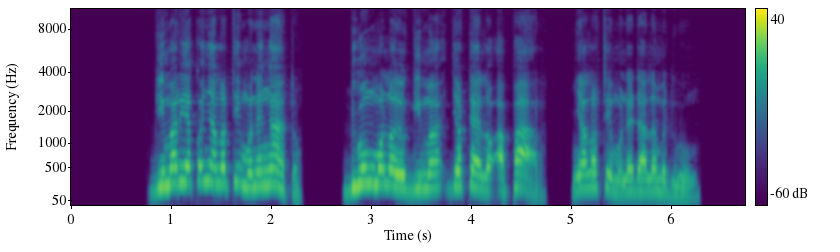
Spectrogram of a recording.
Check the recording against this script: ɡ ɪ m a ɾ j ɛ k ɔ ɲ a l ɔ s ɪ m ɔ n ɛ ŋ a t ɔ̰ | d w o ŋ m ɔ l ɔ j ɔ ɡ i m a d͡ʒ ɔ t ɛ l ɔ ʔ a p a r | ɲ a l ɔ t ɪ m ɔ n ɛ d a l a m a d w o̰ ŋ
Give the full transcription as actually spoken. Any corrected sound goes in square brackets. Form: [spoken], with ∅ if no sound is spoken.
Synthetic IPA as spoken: ɡ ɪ m a ɾ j ɛ k ɔ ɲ a l ɔ [t] ɪ m ɔ n ɛ ŋ a t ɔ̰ | d w o ŋ m ɔ l ɔ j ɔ ɡ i m a d͡ʒ ɔ t ɛ l ɔ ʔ a p a r | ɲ a l ɔ t ɪ m ɔ n ɛ d a l a m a d w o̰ ŋ

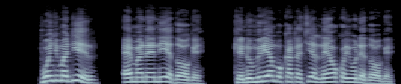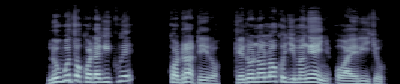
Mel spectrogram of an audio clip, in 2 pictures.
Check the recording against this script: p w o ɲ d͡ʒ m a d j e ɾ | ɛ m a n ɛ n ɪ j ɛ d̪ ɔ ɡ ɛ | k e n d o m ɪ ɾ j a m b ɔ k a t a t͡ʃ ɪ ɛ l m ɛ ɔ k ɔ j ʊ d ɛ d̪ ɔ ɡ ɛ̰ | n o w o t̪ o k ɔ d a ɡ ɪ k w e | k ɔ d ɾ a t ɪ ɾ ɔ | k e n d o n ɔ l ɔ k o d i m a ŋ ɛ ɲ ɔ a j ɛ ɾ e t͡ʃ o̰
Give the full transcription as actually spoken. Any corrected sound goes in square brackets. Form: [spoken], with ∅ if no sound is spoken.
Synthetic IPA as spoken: p w o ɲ d͡ʒ m a d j e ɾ | ɛ m a n ɛ n ɪ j ɛ d̪ ɔ ɡ ɛ | k e n d o m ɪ ɾ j a m b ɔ k a t a t͡ʃ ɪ ɛ l [n] ɛ ɔ k ɔ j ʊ d ɛ d̪ ɔ ɡ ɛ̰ | n o w o t̪ o k ɔ d a ɡ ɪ k w e | k ɔ d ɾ a t ɪ ɾ ɔ | k e n d o n ɔ l ɔ k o [d͡ʒ] i m a ŋ ɛ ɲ ɔ a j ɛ ɾ [i] t͡ʃ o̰

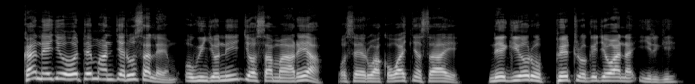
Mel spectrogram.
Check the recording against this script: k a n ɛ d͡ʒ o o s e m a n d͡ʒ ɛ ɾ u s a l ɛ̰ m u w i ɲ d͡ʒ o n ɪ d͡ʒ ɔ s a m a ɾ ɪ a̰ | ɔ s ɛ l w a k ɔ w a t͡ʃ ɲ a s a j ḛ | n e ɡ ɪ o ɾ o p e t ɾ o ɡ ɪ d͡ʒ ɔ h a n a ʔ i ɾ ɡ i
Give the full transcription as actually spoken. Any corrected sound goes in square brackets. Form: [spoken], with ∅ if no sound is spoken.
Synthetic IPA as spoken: k a n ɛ d͡ʒ o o [t] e m a n d͡ʒ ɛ ɾ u s a l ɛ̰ m [o] w i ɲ d͡ʒ o n ɪ d͡ʒ ɔ s a m a ɾ ɪ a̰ | ɔ s ɛ [ɾ] w a k ɔ w a t͡ʃ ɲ a s a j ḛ | n e ɡ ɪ o ɾ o p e t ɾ o ɡ ɪ d͡ʒ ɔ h a n a ʔ i ɾ ɡ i

